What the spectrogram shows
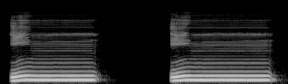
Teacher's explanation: जब आप पढ़ेंगे इन तो ज़बान तालू से लग रही है।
